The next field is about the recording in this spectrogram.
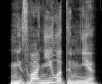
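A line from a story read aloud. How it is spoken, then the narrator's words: Barking. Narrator (Russian): рявкнул Матвеев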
